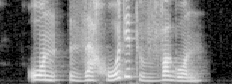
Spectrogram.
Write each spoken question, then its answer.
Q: Он заходит в вагон?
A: Нет, он выходит из него.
